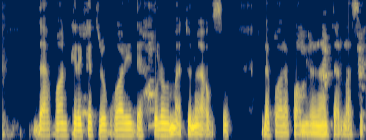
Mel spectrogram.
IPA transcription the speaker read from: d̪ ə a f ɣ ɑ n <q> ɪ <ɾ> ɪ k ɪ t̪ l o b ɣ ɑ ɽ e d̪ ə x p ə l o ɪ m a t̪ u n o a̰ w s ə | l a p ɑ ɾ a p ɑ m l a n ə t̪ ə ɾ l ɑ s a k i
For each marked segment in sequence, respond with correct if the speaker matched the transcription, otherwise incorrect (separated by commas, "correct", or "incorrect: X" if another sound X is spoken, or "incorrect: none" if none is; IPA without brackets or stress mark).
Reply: incorrect: k, correct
